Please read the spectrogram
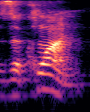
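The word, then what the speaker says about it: זקן: Our next word means ancient or ancestrial and that is pronounced zcoan. Zcoin, right?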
